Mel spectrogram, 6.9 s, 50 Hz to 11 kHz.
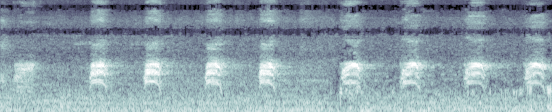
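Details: Indian crow perched on a tree giving a steady series of nine harsh caws, each short and nasal, repeated roughly every 0.7 seconds over a low background hum.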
